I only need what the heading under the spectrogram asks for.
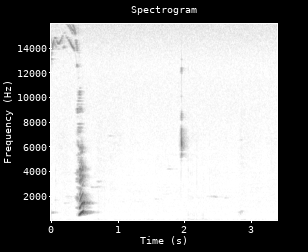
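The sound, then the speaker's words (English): A single sharp, hiccup-like vocal gulp sounds at the start, followed by a faint click and near silence, with no talking. “She sounds like she has hiccups.”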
